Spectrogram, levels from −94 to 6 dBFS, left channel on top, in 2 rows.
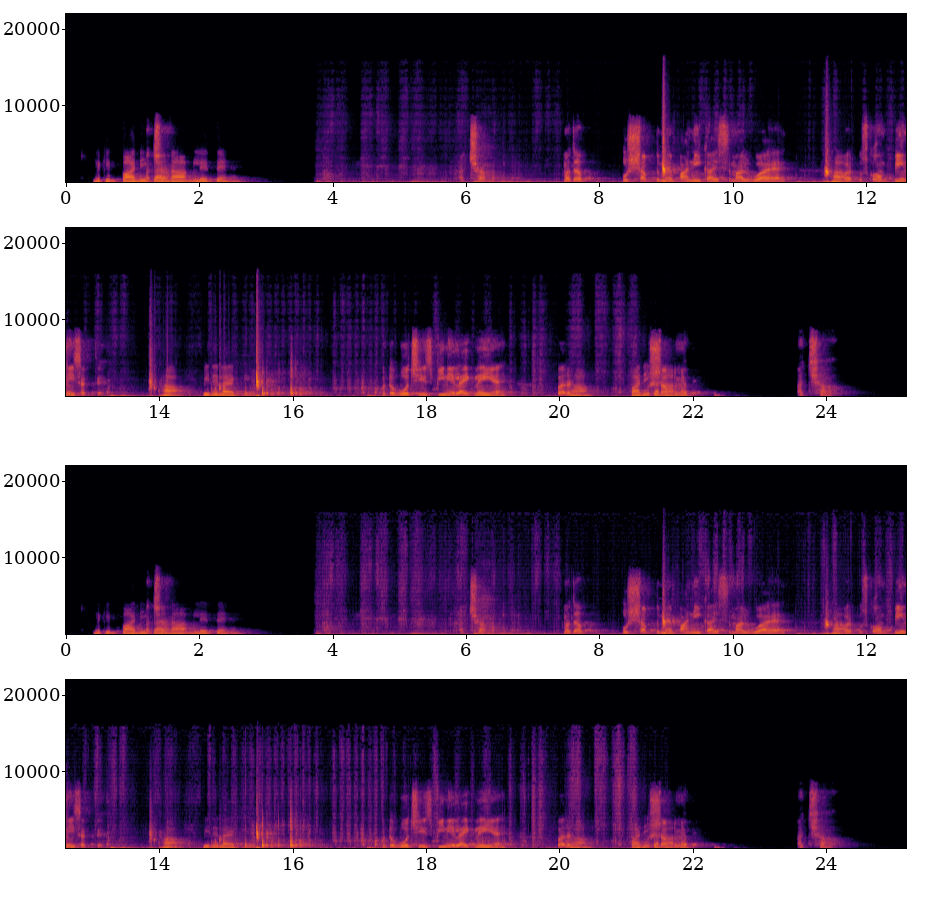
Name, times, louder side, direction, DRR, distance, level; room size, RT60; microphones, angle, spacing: voice 1, 0.4-2.6 11.4-11.8 14.0-14.3 14.7-15.6 20.1-20.5 21.1-22.1 22.3-22.4, left 3 dB, 70° left, 10 dB, 1.1 m, -34 dB
sound 1, 3.7-21.7, right 1 dB, 65° right, 2.9 m, -44 dB
sound 2, 5.9-19.5, left 5 dB, 40° left, 1.4 m, -39 dB
voice 2, 5.9-6.4 7.5-7.8 8.4-10.8 11.7-13.2 17.3-19.2 20.0-20.3 21.3-22.0 23.6-24.2, left 2 dB, 15° left, 6 dB, 1.0 m, -34 dB
25.5 x 25.5 x 5.5 m, 0.85 s
head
